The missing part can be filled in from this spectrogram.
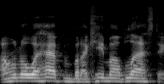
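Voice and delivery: ordinary talk, nothing marked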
